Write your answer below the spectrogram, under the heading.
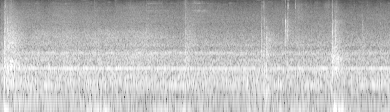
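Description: A raw pork belly slab slapped down onto a plastic cutting board, then a few small knocks and another thud near the end as the butcher works the meat with a knife and gloved hands, over a steady machine hum.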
